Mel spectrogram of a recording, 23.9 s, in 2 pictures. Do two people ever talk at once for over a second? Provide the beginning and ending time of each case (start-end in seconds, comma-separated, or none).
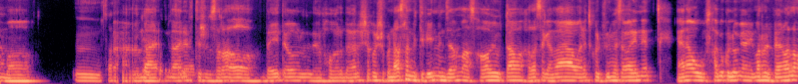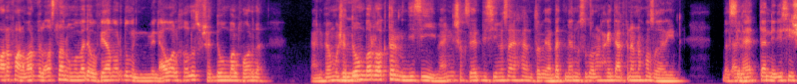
1.7-3.1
